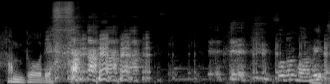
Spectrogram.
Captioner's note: laughing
